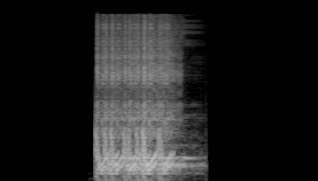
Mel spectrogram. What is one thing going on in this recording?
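Coins jingle as they are collected.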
